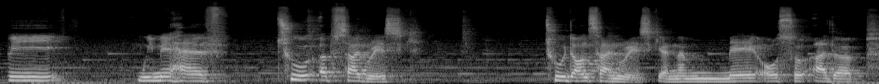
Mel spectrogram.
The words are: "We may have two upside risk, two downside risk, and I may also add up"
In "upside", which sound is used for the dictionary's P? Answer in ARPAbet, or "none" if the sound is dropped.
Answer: P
